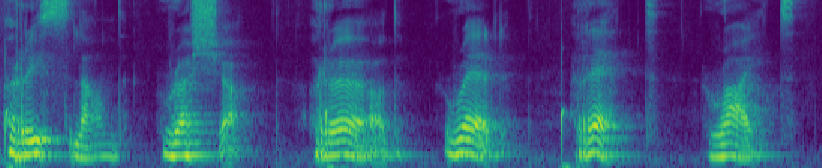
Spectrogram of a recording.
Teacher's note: this strong r happens if the word starts with an r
